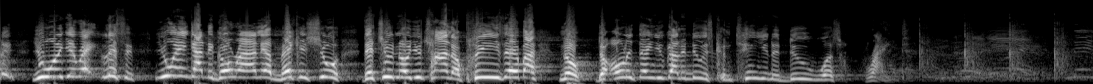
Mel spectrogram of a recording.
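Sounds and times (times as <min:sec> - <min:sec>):
speech: 0:00.3 - 0:09.2
audience clapping: 0:09.1 - 0:10.9.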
